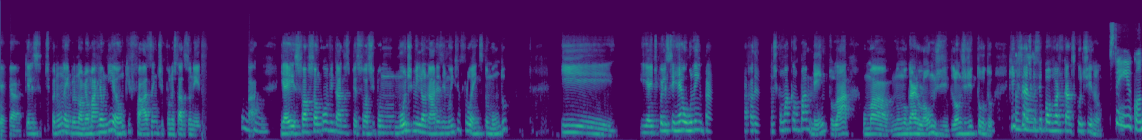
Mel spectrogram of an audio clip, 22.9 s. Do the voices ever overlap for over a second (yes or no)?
no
